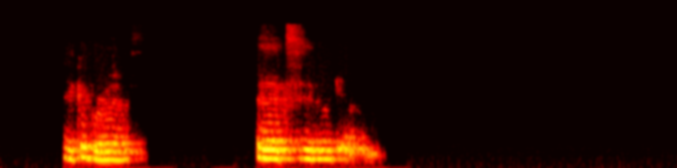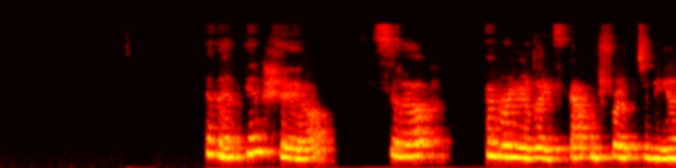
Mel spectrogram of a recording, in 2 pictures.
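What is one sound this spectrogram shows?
An elderly woman speaks calmly and slowly through a microphone, pausing between phrases.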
